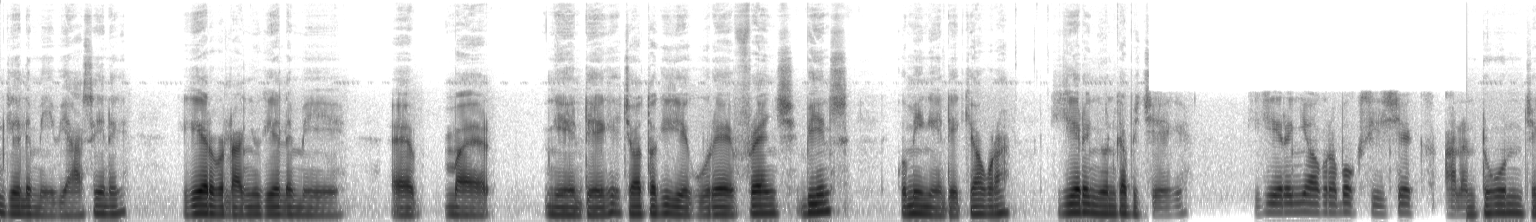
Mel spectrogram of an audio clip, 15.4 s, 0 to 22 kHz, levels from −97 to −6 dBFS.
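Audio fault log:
11.48 to 14.66 s, input switched to a poorer device: the sound suddenly goes dull and boxy, with nothing above 4.6 kHz, a drop of roughly 5 dB in level, and a faint new noise floor sitting well below the signal, around 45 dB down. There's no gap at the changeover. It then opens back up just before the end. That likely comes from the recording jumping to a narrower-band mic or headset profile partway through.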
